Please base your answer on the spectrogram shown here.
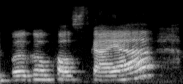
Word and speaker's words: Bogopolskaya: It is Bogopolskaya. It's a lot of letters, but it is pronounced exactly how it is spelled, in case anyone was wondering.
